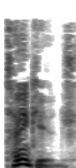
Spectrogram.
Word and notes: tankage: British English

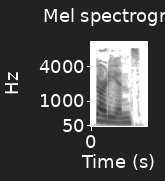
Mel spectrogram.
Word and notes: guardians: British English

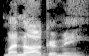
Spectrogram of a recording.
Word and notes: monogamy: American English

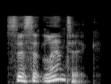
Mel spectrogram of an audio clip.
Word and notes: cisatlantic: British English

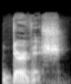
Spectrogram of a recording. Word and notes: dervish: American English

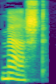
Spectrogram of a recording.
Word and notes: mashed: American English

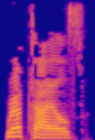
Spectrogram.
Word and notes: reptiles: British English

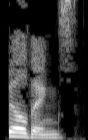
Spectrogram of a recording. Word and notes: buildings: British English

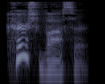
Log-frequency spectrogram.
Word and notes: kirschwasser: British English

